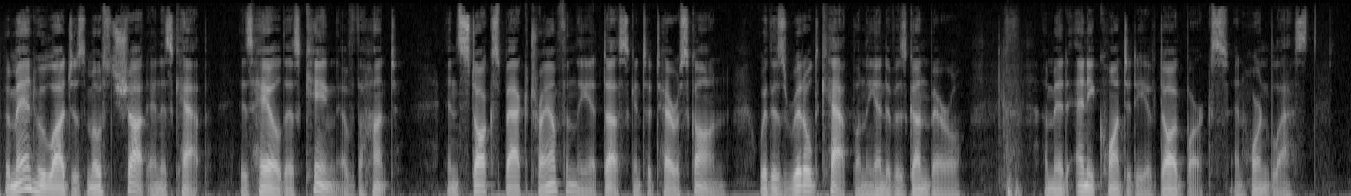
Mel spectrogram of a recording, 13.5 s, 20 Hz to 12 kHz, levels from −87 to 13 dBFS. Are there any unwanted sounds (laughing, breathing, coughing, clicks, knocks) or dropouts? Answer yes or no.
yes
